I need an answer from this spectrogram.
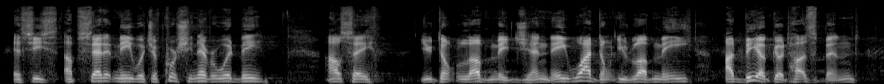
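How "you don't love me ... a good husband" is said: put-on slow Southern voice. Showing how he speaks to his wife: Forrest Gump voice. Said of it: "I'll speak to her in the voice of Forrest Gump".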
